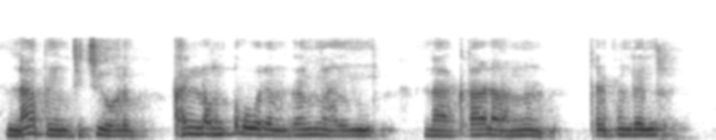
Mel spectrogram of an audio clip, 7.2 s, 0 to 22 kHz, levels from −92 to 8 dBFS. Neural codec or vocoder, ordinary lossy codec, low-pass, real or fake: codec, 24 kHz, 1 kbps, SNAC; MP3, 48 kbps; 7.2 kHz; fake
